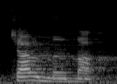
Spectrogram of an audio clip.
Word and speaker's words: calmement: mais là attention ici je dois prononcer le E calmement pourquoi je dois prononcer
